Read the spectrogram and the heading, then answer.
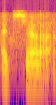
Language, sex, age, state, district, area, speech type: Urdu, male, 18-30, Uttar Pradesh, Rampur, urban, conversation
